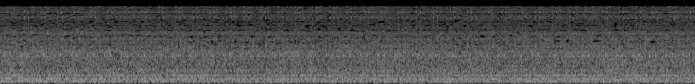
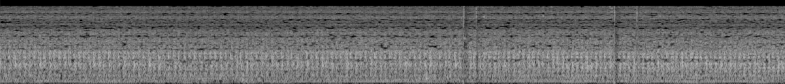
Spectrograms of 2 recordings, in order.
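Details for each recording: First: Suzuki Ignis manual petrol engine at idle and revved after replacing the V-belt tensioner bearing and adjusting the fan belt; even steady hum, the earlier growl from the belt drive is gone. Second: Suzuki Ignis manual, running engine: rough gritty growl with fast rattle, indicating worn bearings among alternator, water pump and V-belt tensioner.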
